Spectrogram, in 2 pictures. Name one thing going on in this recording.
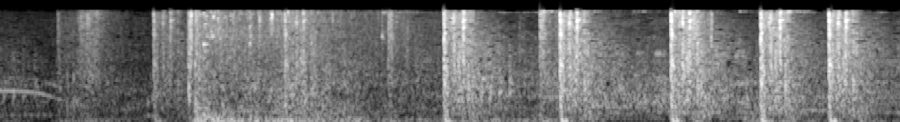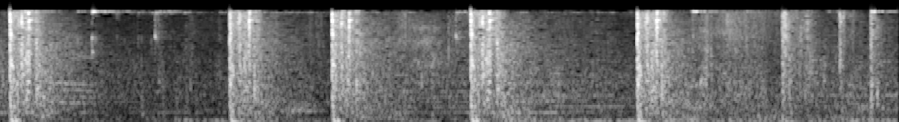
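Explosions burst and roar.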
